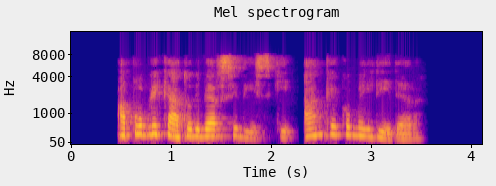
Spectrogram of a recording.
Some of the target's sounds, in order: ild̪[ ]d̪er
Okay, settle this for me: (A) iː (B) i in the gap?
A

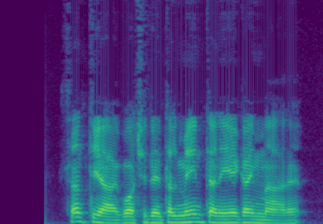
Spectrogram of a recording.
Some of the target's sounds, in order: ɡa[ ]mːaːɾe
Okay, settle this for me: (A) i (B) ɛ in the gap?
A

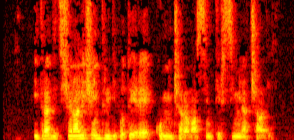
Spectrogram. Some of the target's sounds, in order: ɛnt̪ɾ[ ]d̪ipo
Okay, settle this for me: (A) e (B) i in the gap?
B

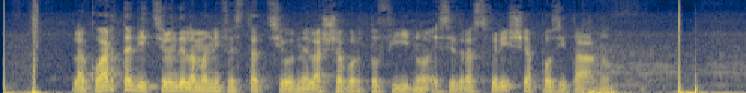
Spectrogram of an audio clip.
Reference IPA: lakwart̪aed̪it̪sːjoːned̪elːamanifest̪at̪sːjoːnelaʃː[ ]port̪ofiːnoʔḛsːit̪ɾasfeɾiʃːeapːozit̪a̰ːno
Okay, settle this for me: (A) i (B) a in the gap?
B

